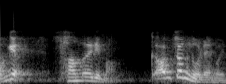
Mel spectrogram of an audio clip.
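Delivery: ordinary talk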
